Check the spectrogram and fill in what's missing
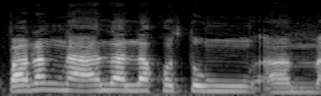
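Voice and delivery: normal talking voice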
